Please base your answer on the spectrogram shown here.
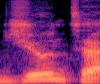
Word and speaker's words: Giunta: is it Giunta? It's pronounced Giunta, as in the month of June.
